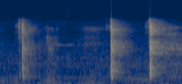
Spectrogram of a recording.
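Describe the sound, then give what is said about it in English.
A knife chops through onion on a cutting board into rough half-inch hunks rather than a fine dice: three sharp, crisp thuds with short crunchy tails, spaced irregularly, plus one fainter tap early on. No one speaks. “making those cuts first, we've ended up really opening up a nice chopped onion right here with minimal chopping having to be done.”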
